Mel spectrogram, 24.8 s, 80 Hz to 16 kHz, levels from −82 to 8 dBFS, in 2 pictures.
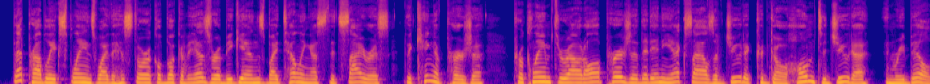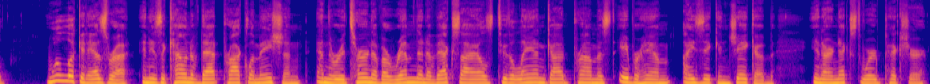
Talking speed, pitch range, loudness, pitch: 160 wpm, 150-175 Hz, -15 LUFS, 160 Hz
